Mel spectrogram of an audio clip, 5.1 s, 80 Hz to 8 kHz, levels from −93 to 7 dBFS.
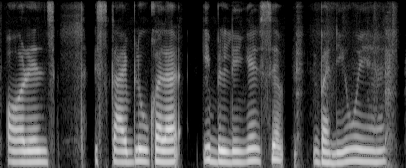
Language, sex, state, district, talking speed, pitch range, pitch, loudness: Hindi, female, Bihar, Jamui, 120 wpm, 190-210 Hz, 195 Hz, -16 LUFS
